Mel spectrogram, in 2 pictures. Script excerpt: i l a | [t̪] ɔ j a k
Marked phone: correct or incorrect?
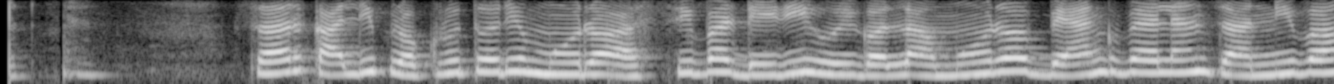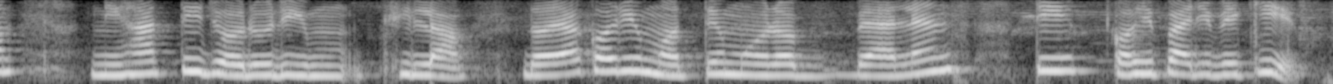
incorrect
